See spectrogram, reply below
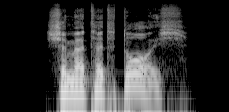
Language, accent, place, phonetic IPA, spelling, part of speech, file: German, Germany, Berlin, [ˌʃɪmɐtət ˈdʊʁç], schimmertet durch, verb, De-schimmertet durch.ogg
- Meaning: inflection of durchschimmern: 1. second-person plural preterite 2. second-person plural subjunctive II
